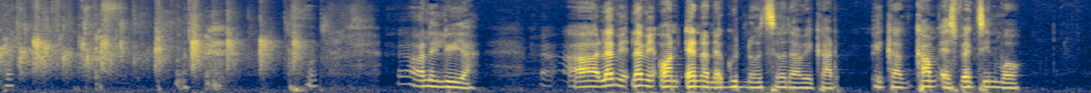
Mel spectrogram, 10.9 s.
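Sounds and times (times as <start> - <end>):
speech: 0.0 - 0.3, 2.0 - 2.4, 4.0 - 4.8, 5.7 - 10.3
crowd clapping: 0.0 - 3.5.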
